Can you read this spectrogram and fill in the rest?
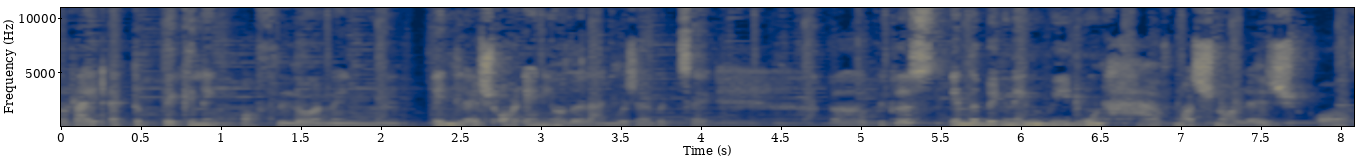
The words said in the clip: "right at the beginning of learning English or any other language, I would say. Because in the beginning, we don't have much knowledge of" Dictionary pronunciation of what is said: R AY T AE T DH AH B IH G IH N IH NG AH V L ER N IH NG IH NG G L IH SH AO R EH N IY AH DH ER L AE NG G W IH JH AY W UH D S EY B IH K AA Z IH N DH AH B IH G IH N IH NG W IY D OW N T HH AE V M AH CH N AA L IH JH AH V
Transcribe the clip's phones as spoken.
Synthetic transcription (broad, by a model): R AY T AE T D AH B IH G IH N IH NG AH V L ER N IH NG IH NG G L IH SH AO R EH N IY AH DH ER L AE NG G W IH JH AY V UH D S EY B IH K AA Z IH N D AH B IH G IH N IH NG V IY D OW N T HH AE V M AH CH N AA L IH JH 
